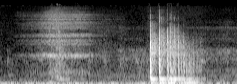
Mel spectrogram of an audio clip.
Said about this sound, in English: That misses. I roll a three on the dice, but yeah, that's plus nine, so it's nine.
